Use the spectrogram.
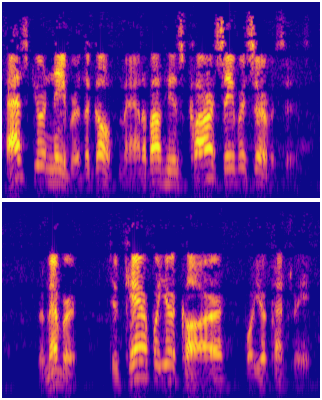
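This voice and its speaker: A man announcing and reading a sponsor's pitch in the style of 1940s radio advertising. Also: very animated, moderate pace. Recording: muffled old radio, faint hiss.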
